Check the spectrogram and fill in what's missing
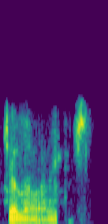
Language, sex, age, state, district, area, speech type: Kashmiri, male, 30-45, Jammu and Kashmir, Kupwara, rural, conversation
